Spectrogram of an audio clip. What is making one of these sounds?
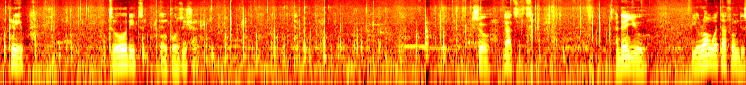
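A young man talks calmly close by.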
